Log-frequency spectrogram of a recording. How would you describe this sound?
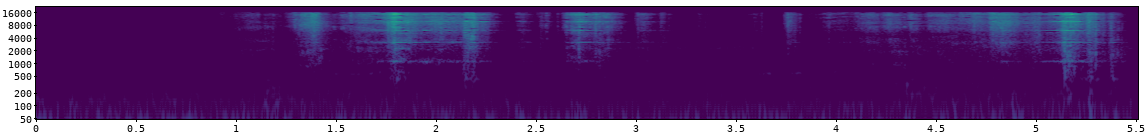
This is the sound of someone playing with a metal slinky. Recorded with Zoom H6 Stereo Microphone. Recorded with Nvidia High Definition Audio Drivers.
